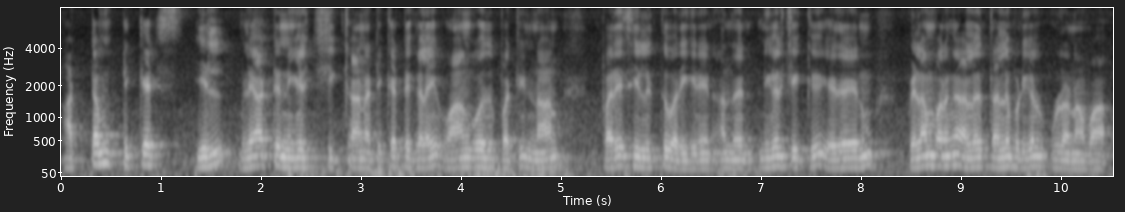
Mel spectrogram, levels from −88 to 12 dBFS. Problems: constant background noise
